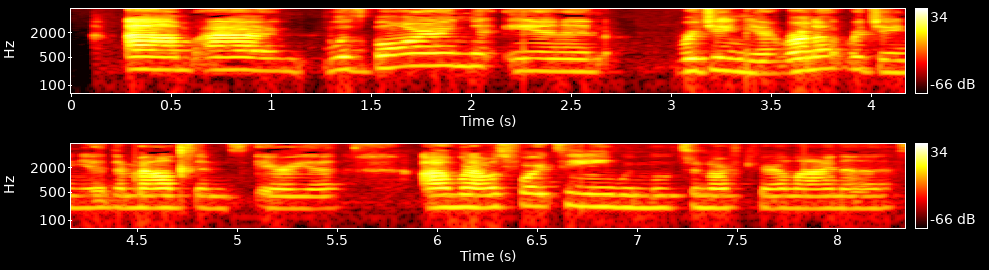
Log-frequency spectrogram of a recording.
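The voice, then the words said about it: Southern American accent. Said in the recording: “You can kind of hear it in my accent. ... Yes, I can tell. I knew that it was south”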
